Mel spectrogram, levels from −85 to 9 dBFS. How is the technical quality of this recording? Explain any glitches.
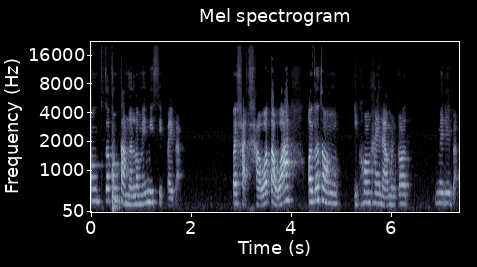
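The recording has one clear fault, a call bitrate drop starting at 3.89 s and lasting to the end of the clip. The call's bandwidth estimate fell, and the encoder was pushed from 32 kbps down to 18 kbps, staying at that lowest rate for about 3.05 s. With far fewer bits, the codec quantises the speech more coarsely and trims the upper frequencies. From that point the speech sounds duller and rough or watery, without recovering.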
